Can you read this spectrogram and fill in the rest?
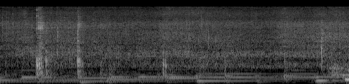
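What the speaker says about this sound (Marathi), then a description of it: "सर्वात शेवटी ही कोथिंबीर यामध्ये मिक्स करायची" Chopped coriander is stirred into a capsicum stir-fry in a pan, with a soft sizzle underneath a series of spatula scrapes and light taps against the pan.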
